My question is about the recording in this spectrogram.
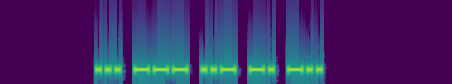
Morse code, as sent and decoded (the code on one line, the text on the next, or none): ... --- ..- -. -..
SOUND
